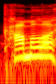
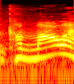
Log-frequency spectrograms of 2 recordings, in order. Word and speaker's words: Kamala: kamalama dingdong it helps you know that it is pronounced comma as most of you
